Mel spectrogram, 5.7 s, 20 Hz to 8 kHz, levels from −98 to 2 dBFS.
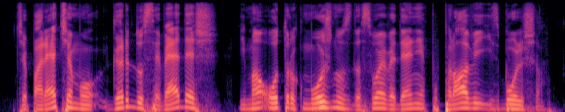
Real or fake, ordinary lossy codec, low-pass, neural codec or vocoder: fake; none; 7.2 kHz; vocoder, 44.1 kHz, 128 mel bands every 256 samples, BigVGAN v2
